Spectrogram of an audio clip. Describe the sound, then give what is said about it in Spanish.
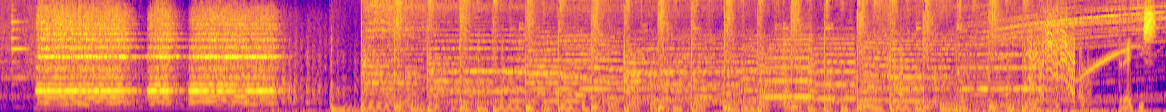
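A train rolls along the rails with a loud, continuous rumbling clatter, preceded by a few seconds of sustained tones and ending with a rising whistle-like sweep. “un tren.”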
